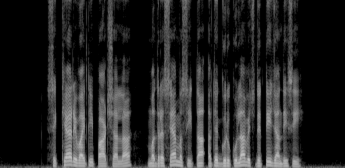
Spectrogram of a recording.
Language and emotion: Punjabi, neutral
